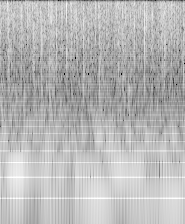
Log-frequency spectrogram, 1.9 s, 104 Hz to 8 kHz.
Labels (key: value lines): label: biophony, midshipman
recorder: SoundTrap 500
